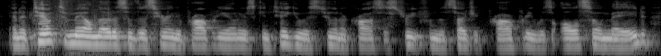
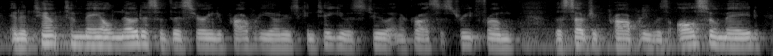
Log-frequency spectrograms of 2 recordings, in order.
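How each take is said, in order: The two takes are said the same way.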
